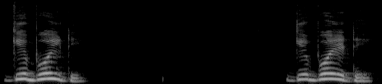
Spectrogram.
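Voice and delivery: Gebäude said slowly, clearly: गेबोइडे; German pronunciation. Shown as a demonstration. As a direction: drill the German word गेबोइडे. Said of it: "ओए के बाद हमने जो है वो निकालनी है".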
